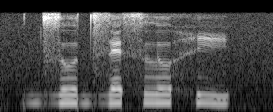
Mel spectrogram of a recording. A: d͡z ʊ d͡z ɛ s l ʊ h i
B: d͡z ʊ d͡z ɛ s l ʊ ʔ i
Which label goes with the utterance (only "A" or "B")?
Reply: A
